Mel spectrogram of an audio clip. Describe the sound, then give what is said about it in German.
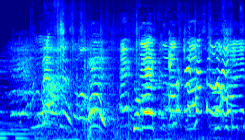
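Lively children's voices call out and chatter in the yard of a primary school on a quiet residential street in Bochum-Wattenscheid, Germany, in the early afternoon, overlapping shouts and high-pitched exclamations rising and falling steadily. “Es ist früher Nachmittag, Kinder spielen auf dem Hof.”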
